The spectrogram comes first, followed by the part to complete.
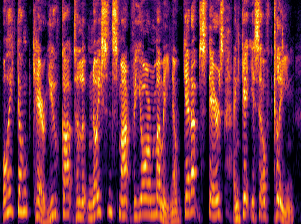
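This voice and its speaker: Man putting on a high-pitched bossy farmer's wife. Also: sing-song, fairly bright tone, heavily acted. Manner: nagging, commanding, drawn-out emphasis. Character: bossy, scolding farmer's wife, fussy about clean clothes. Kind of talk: children's storytelling.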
